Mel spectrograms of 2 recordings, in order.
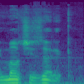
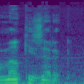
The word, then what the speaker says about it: Melchizedek: where Abraham, right, meets a mysterious figure called Melchizedek. Some people say Melchizedek, right? Or Melchizedek.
